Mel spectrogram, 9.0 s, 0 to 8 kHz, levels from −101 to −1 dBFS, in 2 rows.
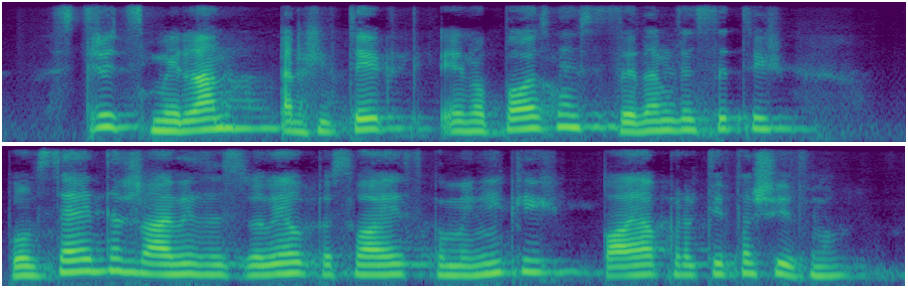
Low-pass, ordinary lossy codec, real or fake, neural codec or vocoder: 7.2 kHz; Opus, 64 kbps; fake; codec, 16 kHz, 1 kbps, FreqCodec, larger model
